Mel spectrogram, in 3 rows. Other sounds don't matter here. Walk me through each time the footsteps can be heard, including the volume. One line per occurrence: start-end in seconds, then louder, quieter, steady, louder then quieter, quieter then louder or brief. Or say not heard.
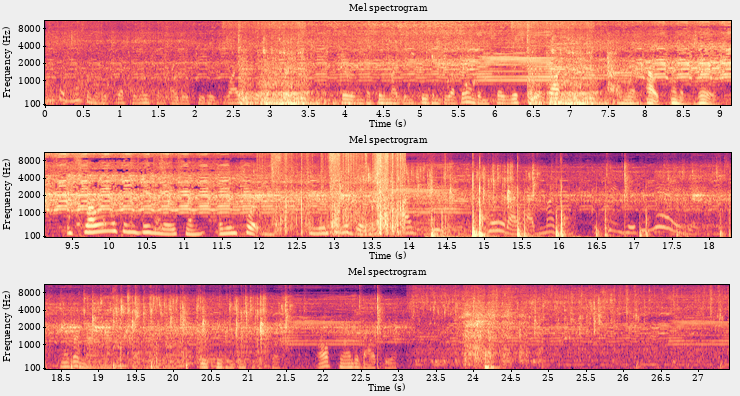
11.9-20.2 quieter.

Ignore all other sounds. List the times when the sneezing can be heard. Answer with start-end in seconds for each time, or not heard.
7.4-7.8.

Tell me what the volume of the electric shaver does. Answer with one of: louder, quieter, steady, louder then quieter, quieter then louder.
louder then quieter.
